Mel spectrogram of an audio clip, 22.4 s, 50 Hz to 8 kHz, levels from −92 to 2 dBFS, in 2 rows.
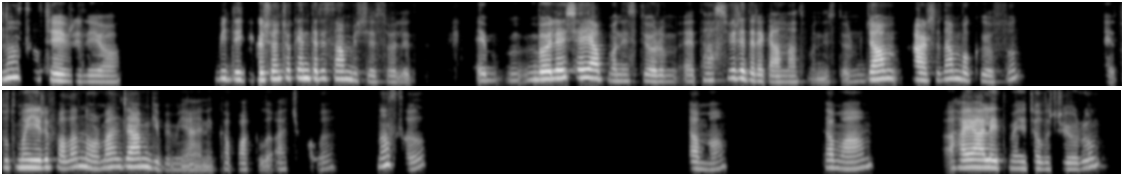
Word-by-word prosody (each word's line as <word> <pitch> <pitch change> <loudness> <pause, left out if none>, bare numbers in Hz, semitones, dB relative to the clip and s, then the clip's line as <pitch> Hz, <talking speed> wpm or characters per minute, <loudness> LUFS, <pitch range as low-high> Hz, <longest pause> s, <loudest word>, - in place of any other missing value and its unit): Nasıl 250 -2 -2
çevriliyor? 165 -4 -1 1.0
1 240 -1 -6
dakika 205 -2 +1
şu 230 +3 +1
an - - +1
çok 255 +1 -5
enteresan 240 -2 +1
bir 200 - -10
şey 165 -5 -13
söyledin. 160 0 -16 0.6
Ib 190 0 -5 0.2
b 195 +3 -12
böyle, 230 +3 +8
şey, 260 0 +4
yapmanı 220 -8 +4
istiyorum, 170 -2 -7
ııı, 170 - -9
tasvir 215 +5 -7
ederek 195 -8 0
anlatmanı 155 - -7
istiyorum. 170 - -21
Cam 230 +4 +5 0.2
karşıdan 215 +3 +2
bakıyorsun, 195 - -11 0.9
eee, - - -18
tutma 220 0 -6
yeri 220 0 +3
falan 225 +3 -5
normal 220 +2 -3
cam 235 0 +3
gibi 190 - -14
mi, 80 +1 -20
yani, 80 -1 -14
kapaklı 170 0 -15
açmalı? 180 +2 -22 0.4
Nasıl? 275 +4 -8 2.6
Tamam, 185 +3 -8 0.9
tamam. 210 +3 -5 0.7
A - - -10
hayal 220 0 +7
etmeye 205 -2 -2
çalışıyorum. 185 - -11
205 Hz, 115 wpm, -20 LUFS, 175-230 Hz, 2.6 s, böyle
